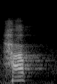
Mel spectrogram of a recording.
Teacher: بدي زمن زياده شويه، حق، وكاني بجيب قافين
